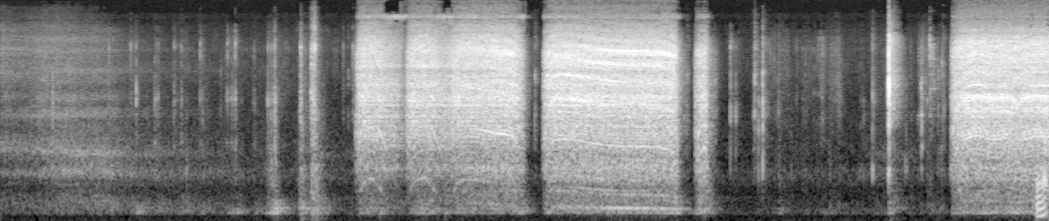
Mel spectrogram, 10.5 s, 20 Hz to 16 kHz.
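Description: Power drill reinstalling a front hub on a Losi DBXLE 2.0 RC truck, firing in several loud close bursts of a second or two each, separated by quiet gaps with small clicks and handling noises.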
